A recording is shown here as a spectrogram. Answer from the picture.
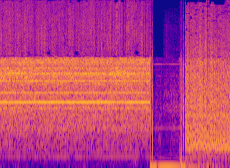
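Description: Helicopter turbine and rotor noise heard through the crew's radio, a steady rush with a high whine. It cuts off abruptly about one and a half seconds in, followed by a short burst of duller noise.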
